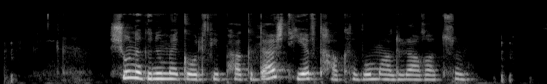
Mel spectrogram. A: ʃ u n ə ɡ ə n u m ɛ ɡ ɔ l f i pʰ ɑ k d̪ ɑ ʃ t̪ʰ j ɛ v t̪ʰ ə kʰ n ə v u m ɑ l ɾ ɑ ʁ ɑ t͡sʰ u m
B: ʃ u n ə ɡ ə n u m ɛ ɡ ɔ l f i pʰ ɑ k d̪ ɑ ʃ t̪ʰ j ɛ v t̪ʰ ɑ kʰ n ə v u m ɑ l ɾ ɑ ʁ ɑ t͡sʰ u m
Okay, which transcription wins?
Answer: B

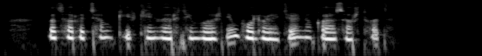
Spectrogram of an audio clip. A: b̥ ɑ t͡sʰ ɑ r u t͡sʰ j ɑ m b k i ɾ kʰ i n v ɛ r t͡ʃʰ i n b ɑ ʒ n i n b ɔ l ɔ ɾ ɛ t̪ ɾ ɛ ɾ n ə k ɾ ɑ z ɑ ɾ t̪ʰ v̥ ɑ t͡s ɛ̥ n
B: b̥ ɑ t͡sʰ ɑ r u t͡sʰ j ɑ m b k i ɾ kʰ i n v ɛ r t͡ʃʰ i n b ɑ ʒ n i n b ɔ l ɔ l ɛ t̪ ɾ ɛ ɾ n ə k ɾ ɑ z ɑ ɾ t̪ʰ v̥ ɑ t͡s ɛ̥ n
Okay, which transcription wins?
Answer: A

